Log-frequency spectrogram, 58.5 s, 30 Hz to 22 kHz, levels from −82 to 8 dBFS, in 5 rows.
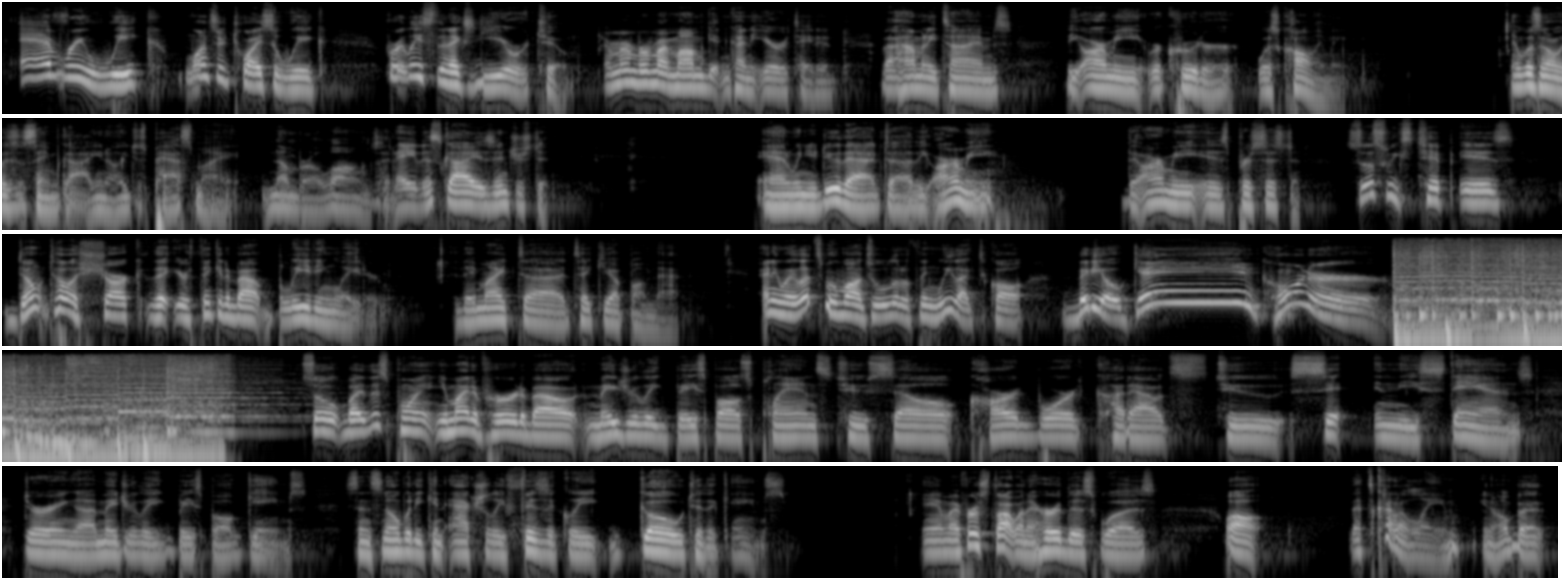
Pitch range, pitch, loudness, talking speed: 120-155 Hz, 130 Hz, -26 LUFS, 160 wpm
